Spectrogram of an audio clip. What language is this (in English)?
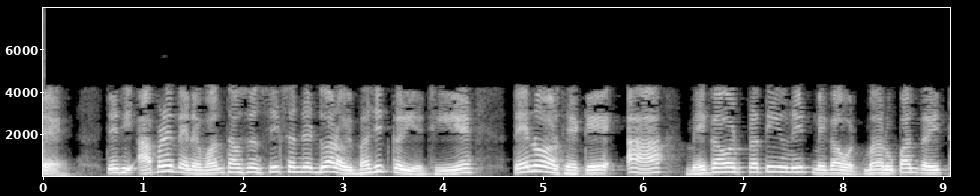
Gujarati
